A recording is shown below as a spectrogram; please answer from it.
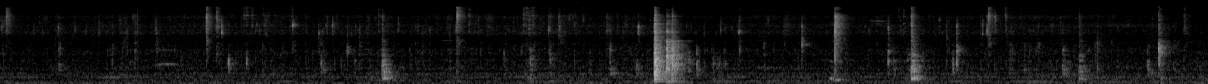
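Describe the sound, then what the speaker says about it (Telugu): Dried red chillies snapped and torn apart by hand while making raw mango pulihora, a scattering of sharp, dry cracks and crackles at irregular intervals, one louder snap standing out midway, close and fairly quiet. "ఎండుమిర్చి ఒక ఐదు అలా తుంచేసుకున్నాము"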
